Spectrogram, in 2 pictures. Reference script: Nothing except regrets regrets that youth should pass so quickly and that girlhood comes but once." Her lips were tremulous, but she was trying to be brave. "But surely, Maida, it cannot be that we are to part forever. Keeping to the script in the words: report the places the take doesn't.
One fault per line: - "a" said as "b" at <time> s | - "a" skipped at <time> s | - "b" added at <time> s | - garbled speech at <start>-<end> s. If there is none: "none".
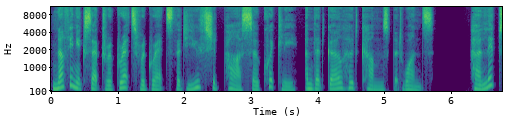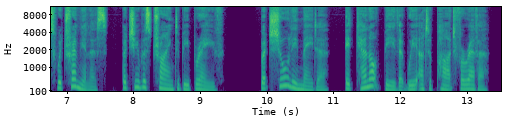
none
